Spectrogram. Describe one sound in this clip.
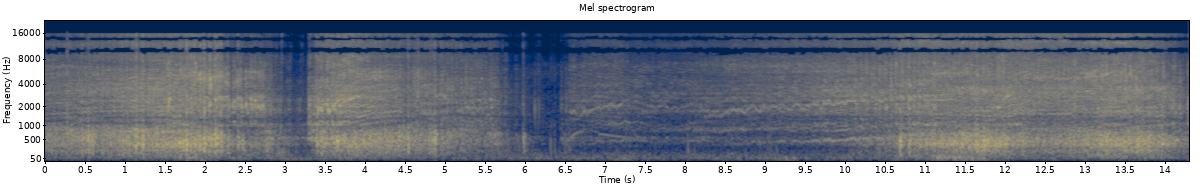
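Small tyres hiss over wet pavement.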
